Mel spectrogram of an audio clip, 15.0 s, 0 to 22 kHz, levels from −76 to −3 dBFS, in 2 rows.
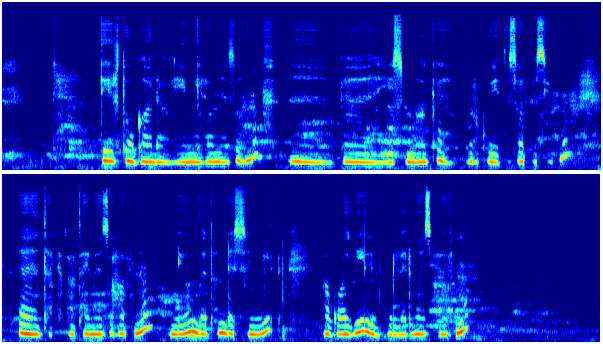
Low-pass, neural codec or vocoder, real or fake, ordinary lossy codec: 19.8 kHz; codec, 44.1 kHz, 7.8 kbps, DAC; fake; MP3, 64 kbps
